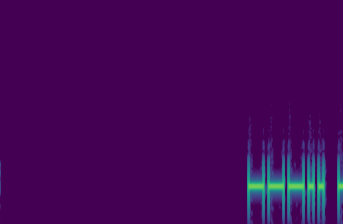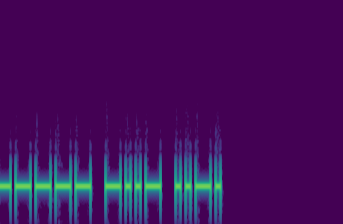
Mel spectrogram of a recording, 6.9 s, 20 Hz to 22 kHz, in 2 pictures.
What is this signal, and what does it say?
Morse code, heard as a keyed tone, about 23 wpm, 700 Hz. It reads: 80XF
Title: Speed-Racing - Four Letter-Number Combinations - 20wpm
